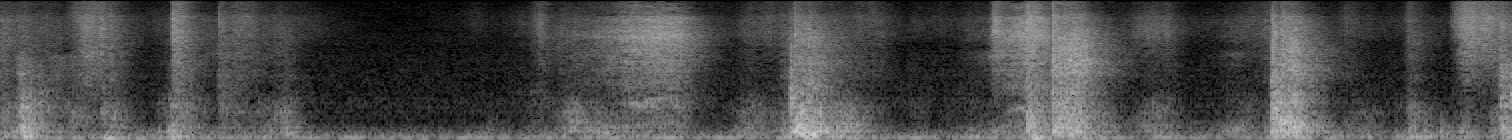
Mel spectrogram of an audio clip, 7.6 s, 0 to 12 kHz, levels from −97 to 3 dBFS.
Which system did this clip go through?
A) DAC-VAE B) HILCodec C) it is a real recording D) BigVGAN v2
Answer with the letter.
D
